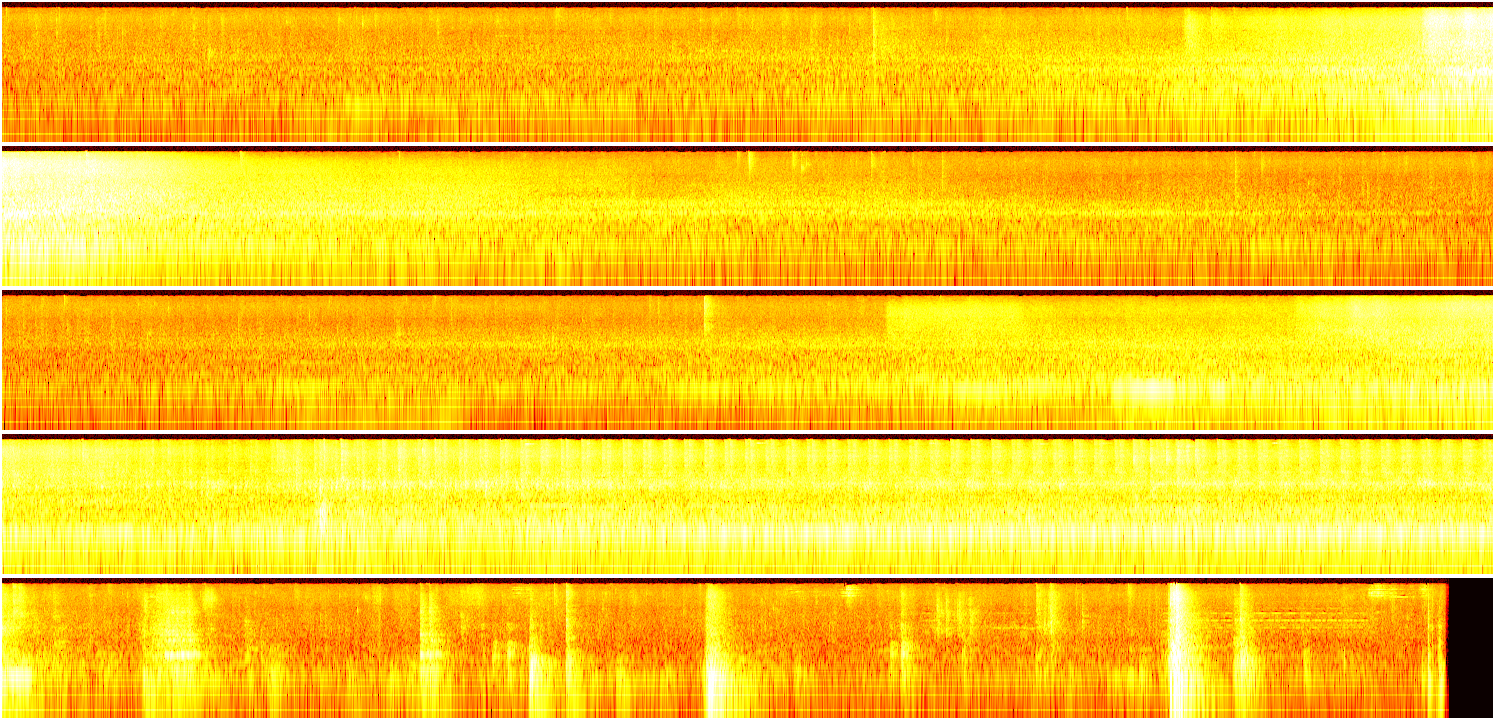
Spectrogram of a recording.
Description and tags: doppler coche y coche aparcando lluvia
car, rain, doppler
